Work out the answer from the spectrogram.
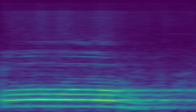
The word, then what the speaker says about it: ओम: वो लंबा गया आपका, ध्वनि जो है ओ जो बोला ना, कितना लंबा गया, ओम।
